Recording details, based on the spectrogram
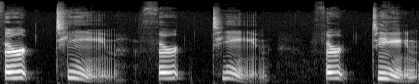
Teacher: So again, the TH is unvoiced. 13. So my voice does not begin until the I sound here. There's a little gap, 13.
